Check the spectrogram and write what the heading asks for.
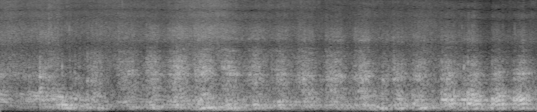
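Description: Stand-up jet ski engine running and churning the water after landing a flip, pulsing steadily at about four beats a second.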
